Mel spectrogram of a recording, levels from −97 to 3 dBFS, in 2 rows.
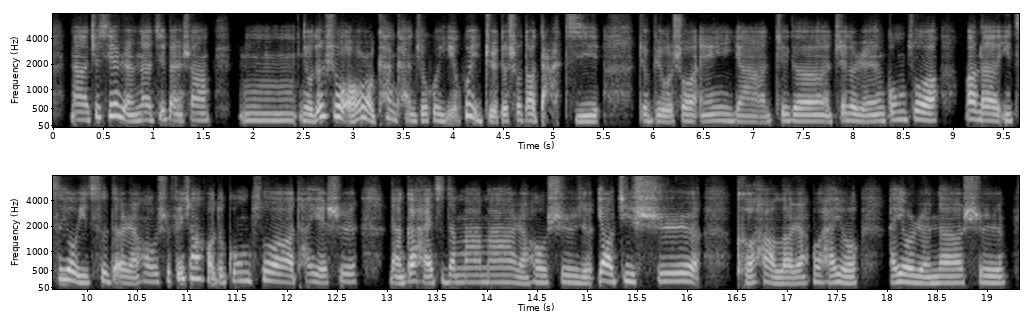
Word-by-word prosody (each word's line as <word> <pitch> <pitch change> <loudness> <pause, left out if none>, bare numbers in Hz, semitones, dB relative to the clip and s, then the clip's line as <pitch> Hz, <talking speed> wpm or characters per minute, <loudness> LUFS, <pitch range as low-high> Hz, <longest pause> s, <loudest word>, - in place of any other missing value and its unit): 那 205 -1 -2
这 275 - -1
些 310 +2 +3
人 175 - +2
呢？ 195 0 -2
基 185 - -3
本 180 -5 -2
上， 190 0 -3 0.3
嗯， 185 0 -5
有 170 -1 +2
的 295 - +4
时 300 - -1
候 280 - +8
偶 - - +6
尔 - - +4
看 240 -4 -4
看 170 -2 -5
就 180 +1 -1
会 180 -2 -2
也 - - -3
会 300 -7 +2
觉 150 -4 0
得 170 - +1
受 195 +2 -1
到 180 -1 +3
打 - - -3
击。 155 0 -1 0.4
就 175 - -3
比 165 -1 -4
如 150 -2 +1
说， 170 -2 0
哎 165 - -2 0.3
呀， 150 -3 -5
这 180 - -4
个 170 -2 +2
这 - - -3
个 180 -2 +2
人 165 +2 -1
工 205 +3 -3
作 200 -4 +3 0.2
换 225 -1 +4
了 180 -2 +3
一 175 - -3
次 270 +8 -3
又 245 -5 +5
一 180 -1 +1
次 220 +3 -3
的， 175 - +1
然 155 -1 -2
后 205 -1 -4
是 230 +3 -6
非 - - 0
常 285 0 +3
好 - - -1
的 - - -3
工 230 +2 -4
作， 210 -6 +2
她 210 - -8
也 180 -3 0
是 205 +2 0 0.3
2 165 -2 0
个 220 +3 +4
孩 170 -5 +2
子 185 - -6
的 190 -1 -1
妈 190 0 -5
妈， 190 0 -5
然 160 -2 -3
后 185 -1 -1
是 180 -3 -2
药 225 -3 +6
剂 210 0 0
师， 215 0 +3 0.3
可 170 0 -1
好 185 -5 0
了。 160 -1 +1
然 165 +1 0
后 195 - -2
还 180 0 0
有 175 -2 +1 0.3
还 185 0 -1
有 195 -2 +5
人 170 -2 +1
呢， 180 0 +1
是 180 -1 +1
185 Hz, 260 characters per minute, -27 LUFS, 170-205 Hz, 0.4 s, 候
